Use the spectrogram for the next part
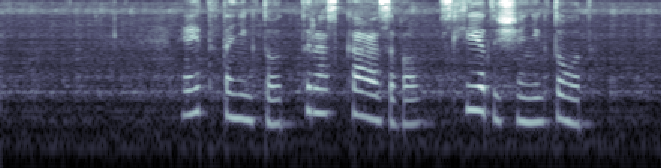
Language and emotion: Russian, positive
